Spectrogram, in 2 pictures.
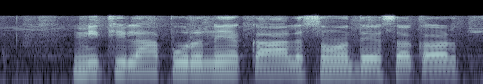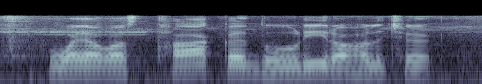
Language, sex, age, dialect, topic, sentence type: Maithili, male, 18-24, Bajjika, banking, statement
